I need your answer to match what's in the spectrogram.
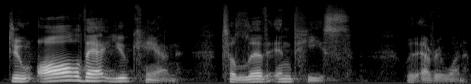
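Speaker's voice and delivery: slow, weighty reading of the verse. Shown as a demonstration. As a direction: lay each word down slowly. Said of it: "Paul closes by saying".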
